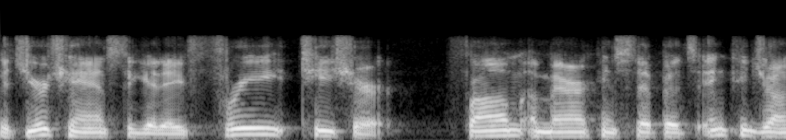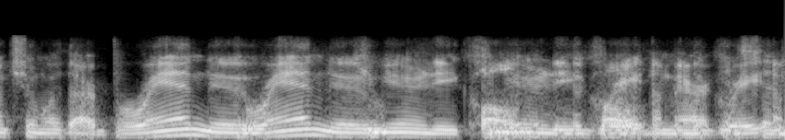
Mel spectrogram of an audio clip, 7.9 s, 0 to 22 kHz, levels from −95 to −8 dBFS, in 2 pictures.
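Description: The whole clip passes through the AMR wideband (HD Voice) codec at a low rate, near 8.85 kbit/s, leaving speech rough and raspy, with nothing above 7.5 kHz. From 5.10 s to the end, a second capture path likely adds a doubled audio track: an equally loud, dry copy trailing around 0.7 s behind, starting abruptly.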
